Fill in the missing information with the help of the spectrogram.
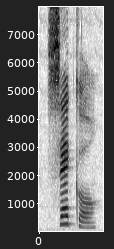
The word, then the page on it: seco: spanish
